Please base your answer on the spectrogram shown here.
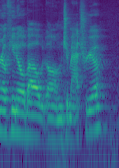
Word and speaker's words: gematria: Like, I don't know if you know about gematria. I don't know if I'm saying it right. It's Gemtria.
